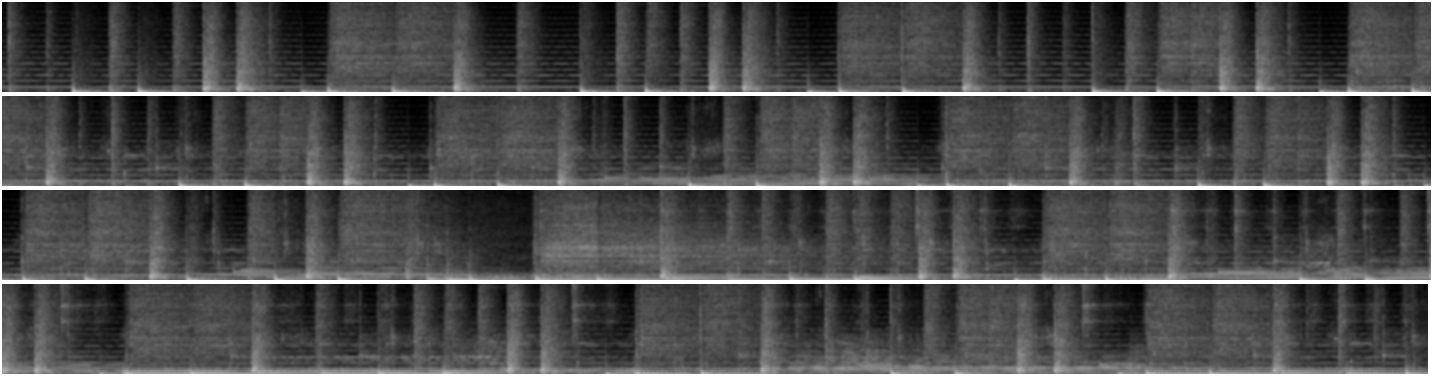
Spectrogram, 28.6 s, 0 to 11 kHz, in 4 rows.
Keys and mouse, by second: 1.0 right click, 1.2 g, 3.1 right click, 3.2 g, 4.5 right click, 4.6 g, 5.7 g, 6.6 g, 7.7 g, 8.8 right click, 8.9 g, 10.0 right click, 11.3 g, 12.7 right click, 12.9 g, 15.5 g, 16.5 right click, 17.3 g, 20.5 shift+right click, 21.0 alt+z, 21.4 KP_1, 22.0 shift+middle click, 22.7 e, 23.5 KP_3, 24.4 s, 26.2 shift+middle click, 28.2 right click.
